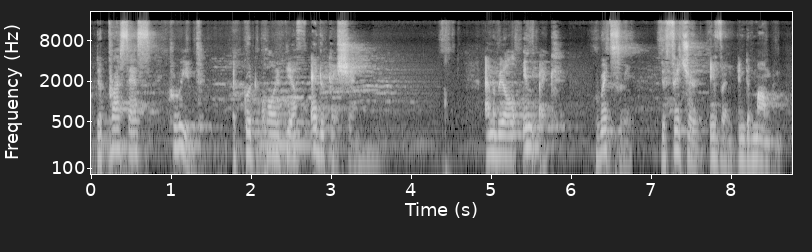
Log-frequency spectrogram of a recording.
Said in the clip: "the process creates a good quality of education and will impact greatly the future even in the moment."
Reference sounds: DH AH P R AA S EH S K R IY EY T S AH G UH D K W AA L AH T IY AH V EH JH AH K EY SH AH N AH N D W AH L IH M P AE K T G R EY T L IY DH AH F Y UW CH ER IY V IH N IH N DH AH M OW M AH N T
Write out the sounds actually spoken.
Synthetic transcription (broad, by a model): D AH P R AA S EH S K R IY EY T AH G UH D K W AA L AH T IY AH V EH JH AH K EY SH AH N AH N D W AH L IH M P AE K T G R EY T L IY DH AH F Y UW CH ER IY V IH N IH N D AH M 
